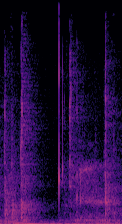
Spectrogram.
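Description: Fingers tap a computer keyboard in a short burst of quiet, close clicks, with a few sharper keystrokes standing out.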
